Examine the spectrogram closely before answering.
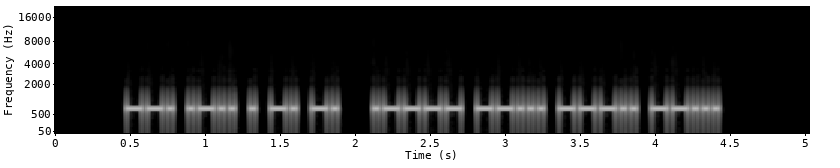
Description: Morse code, heard as a keyed tone, about 34 wpm, 700 Hz. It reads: GLENN 1787
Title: CWT Exchange 35wpm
